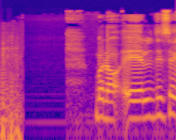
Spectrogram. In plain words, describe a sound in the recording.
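A woman speaks calmly and clearly into a microphone.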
